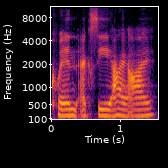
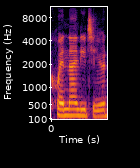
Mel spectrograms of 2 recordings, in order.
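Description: First: The ending is spelled out as separate letters. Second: The ending is said as the number ninety-two. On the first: The speaker calls it wrong. "I'm going to pronounce this wrong" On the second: The speaker calls it right. "which is actually Quinn 92"

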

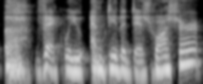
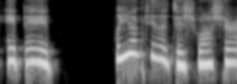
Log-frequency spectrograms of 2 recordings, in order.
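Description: First: The request sounds annoyed and irritated. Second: The request sounds warm and friendly.

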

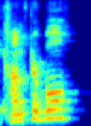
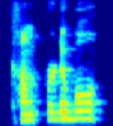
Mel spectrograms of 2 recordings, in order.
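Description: First: The word is shortened, with syllables run together. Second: Every syllable is said fully and separately. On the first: This is the natural everyday pronunciation. The speaker calls it right. "I used to say comfortable" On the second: This follows the spelling rather than everyday speech. The speaker calls it wrong. "once I knew how it was spelled, I feel like now I always say comfortable, which is awkward and unnecessary"

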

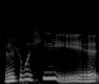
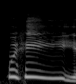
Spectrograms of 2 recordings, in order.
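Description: First: It is said in a deeper Luigi voice. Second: It is said in a higher Mario voice.

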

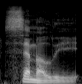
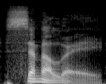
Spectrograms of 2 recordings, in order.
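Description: First: The name is pronounced the modern English way. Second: The name is pronounced the classical Greek way. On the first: "as we might now say in modern English" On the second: "as her name would be in classical Greek"

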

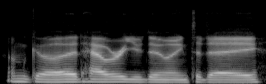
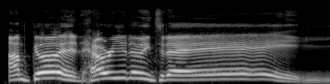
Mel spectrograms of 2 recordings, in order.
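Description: First: It is said with low energy. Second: It is said with excessive, very high energy.

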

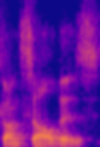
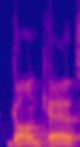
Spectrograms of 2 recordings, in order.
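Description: First: The name is said with an l sound. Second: The name is said without an l sound. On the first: The speaker calls it right. "it's Gonsalves is how you say the name" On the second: The speaker calls it wrong. "I'm saying Goncavs or something"

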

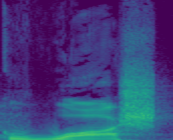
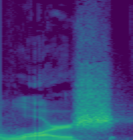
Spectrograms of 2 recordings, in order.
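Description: First: The word is said in a standard accent. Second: The word is said in a St. Louis accent.

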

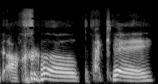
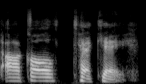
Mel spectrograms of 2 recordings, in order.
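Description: First: The name is said with a harsh, guttural, spitty sound. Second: The name is said smoothly, in an American accent. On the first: "Over in Russia, they add a lot of spit to it" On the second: "Most people in the United States say"

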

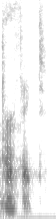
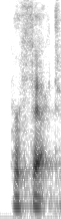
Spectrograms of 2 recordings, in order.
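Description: First: The stress is on the first syllable. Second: The stress is on the second syllable. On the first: It is the adjective, flawless. The speaker calls it wrong. "not perfect" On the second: It is the verb, to make complete. The speaker calls it right. "I see what you're saying there. Perfect, not perfect"

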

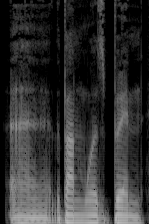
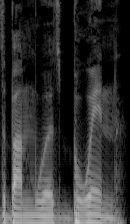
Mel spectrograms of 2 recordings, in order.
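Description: First: The last word has no w-glide, like bin. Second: The last word has a w-glide, like bwin.

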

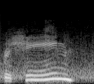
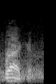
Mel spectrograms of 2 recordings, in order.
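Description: First: The name ends with a long 'een' sound. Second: The name ends with a short 'en' sound. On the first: This is how many other people say the name. "A lot of folks call it Prasheen" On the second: This is how the player and his family say the name. "he says that he and his family call it Bracken"

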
